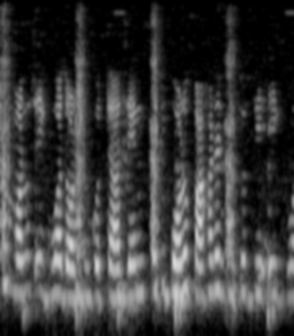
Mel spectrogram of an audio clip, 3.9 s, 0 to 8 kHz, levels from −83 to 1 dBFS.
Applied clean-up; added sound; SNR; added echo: classical method log-MMSE.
